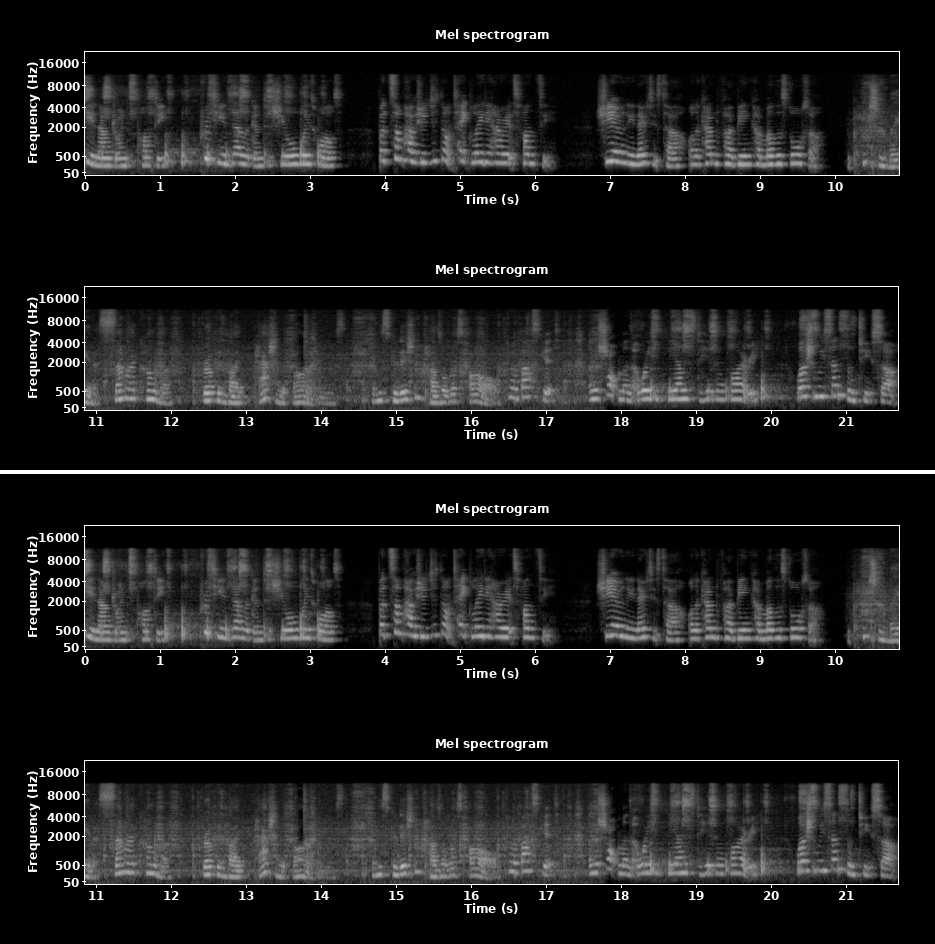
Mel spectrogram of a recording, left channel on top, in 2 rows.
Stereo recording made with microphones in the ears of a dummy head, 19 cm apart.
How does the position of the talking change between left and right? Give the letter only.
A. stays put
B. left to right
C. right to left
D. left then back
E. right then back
A.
